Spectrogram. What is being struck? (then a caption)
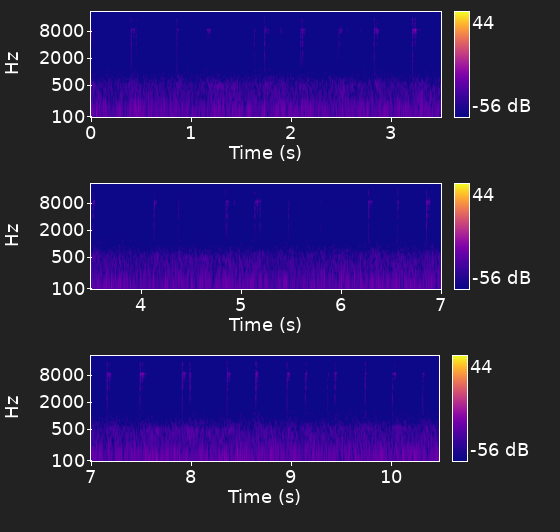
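Small brass jingle bell. A small, hollow brass jingle bell hanging from a plaid ribbon is held and shaken between fingers with long nails. It gives quick, bright, tinkly jingles with a short ring over a low, steady rumble. The jingles come in many separate bursts across the clip.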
